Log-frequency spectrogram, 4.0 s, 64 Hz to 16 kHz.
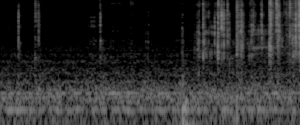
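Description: A few faint clicks of cards being handled, then, from about two and a half seconds in, the crinkling and tearing of a 2023 Bowman baseball card pack's foil wrapper being ripped open, growing louder toward the end.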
